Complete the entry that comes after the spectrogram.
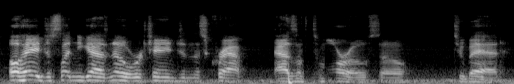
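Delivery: high mock-casual announcement. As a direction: sneer through a fake breezy notice. Mocking BioWare's post.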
